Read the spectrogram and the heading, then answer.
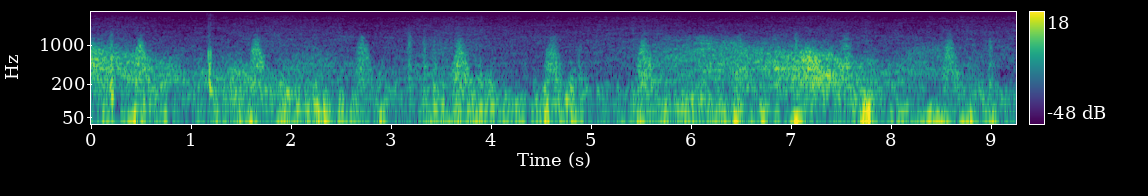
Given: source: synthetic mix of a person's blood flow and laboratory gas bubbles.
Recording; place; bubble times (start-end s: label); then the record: Doppler ultrasound of blood flow; subclavian vein
1.16-1.25 s: bubbles
From the record:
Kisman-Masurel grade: 113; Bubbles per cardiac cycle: 1 to 2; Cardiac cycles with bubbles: 1 to 10%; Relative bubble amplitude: loud (0.450 to 0.775); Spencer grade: 1 (occasional bubble signal discernible with the cardiac motion signal, with majority of cardiac periods free of bubbles); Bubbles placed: anywhere in the cardiac cycle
